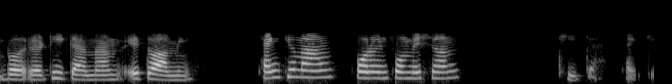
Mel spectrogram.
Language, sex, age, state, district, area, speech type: Marathi, female, 18-30, Maharashtra, Wardha, urban, conversation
